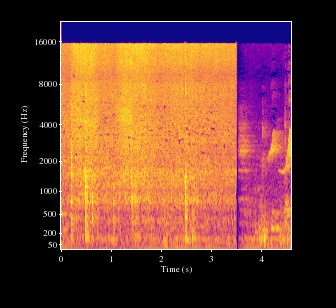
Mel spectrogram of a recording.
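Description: Chicken with spring onion sizzling in a pan, a loud continuous frying hiss with occasional stirring clicks, close by, before an abrupt cut to quieter kitchen sounds.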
